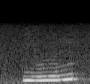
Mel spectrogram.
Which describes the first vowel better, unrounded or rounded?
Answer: rounded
